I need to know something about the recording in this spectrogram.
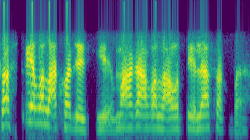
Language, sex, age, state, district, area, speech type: Maithili, female, 45-60, Bihar, Madhepura, rural, conversation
